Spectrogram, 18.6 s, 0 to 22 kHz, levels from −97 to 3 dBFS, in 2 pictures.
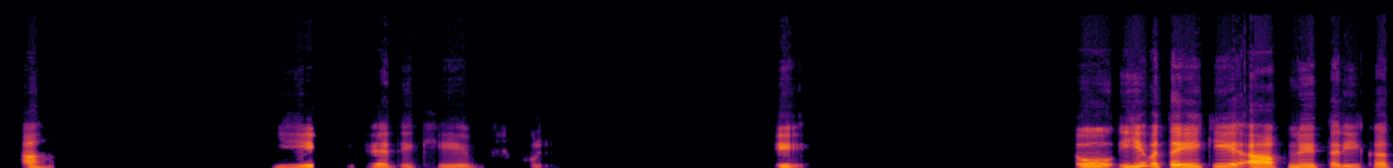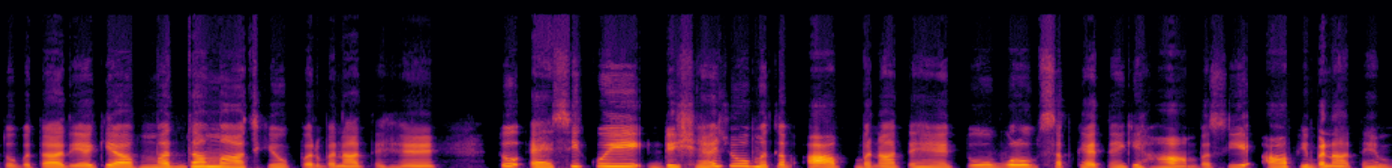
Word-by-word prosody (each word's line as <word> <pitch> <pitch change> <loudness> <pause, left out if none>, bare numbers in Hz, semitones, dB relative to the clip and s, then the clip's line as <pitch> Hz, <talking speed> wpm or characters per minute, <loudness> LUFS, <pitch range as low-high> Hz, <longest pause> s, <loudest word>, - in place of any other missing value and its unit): हाँ। 215 -5 0 1.5
ये 200 +1 -1 0.4
है 145 - -1
देखिए। 140 +1 -12
बिल्कुल। 175 +6 -27 1.6
जी। - - 0 1.8
तो 295 +1 +3
ये 300 +7 +4
बताइए 275 -4 +6
कि 295 0 +1
आपने 200 +4 +6
तरीक़ा 190 +3 -3
तो 190 -2 -12
बता 165 -1 +1
दिया 190 +7 -2
कि 235 - 0
आप 200 - +1
मध्यम 240 +6 +2
आँच 205 -4 0
के 215 - -11
ऊपर 185 -1 -6
बनाते 165 0 -2
हैं। 170 -1 -3 0.4
तो 310 - 0
ऐसी 220 +9 0
कोई 310 0 +3
डिश 235 +2 -2
है 275 +6 0
जो 340 0 -2
मतलब 270 -1 -3 0.2
आप 225 +2 +5
बनाते 190 +2 -3
हैं 220 0 -4
तो 240 +1 -3
वो 245 - +3
लोग 245 -2 +2
सब 255 +1 -7
कहते 185 +2 -2
हैं 225 - -7
कि 230 - -6
हाँ 200 -3 -1
बस 195 0 -10
ये 235 0 -4 0.2
आप 250 +1 -1
ही 240 - -3
बनाते 175 +4 -2
हैं 200 -2 -9
215 Hz, 150 wpm, -24 LUFS, 185-250 Hz, 1.8 s, बताइए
